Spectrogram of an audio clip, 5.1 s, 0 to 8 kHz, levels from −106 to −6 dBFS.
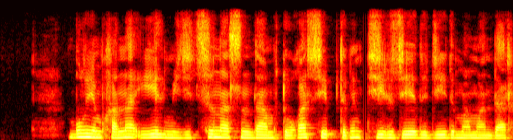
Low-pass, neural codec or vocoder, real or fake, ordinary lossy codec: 7.2 kHz; none; real; none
